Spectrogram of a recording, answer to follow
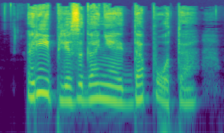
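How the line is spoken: Grumbling. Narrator (Russian): пробурчал

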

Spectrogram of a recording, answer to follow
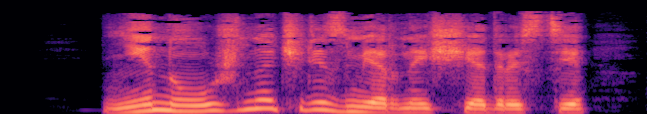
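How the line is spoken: Dry reply. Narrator (Russian): сухо откликнулся критик

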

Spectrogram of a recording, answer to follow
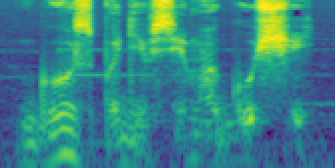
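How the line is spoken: Muttering. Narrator (Russian): только и пробормотал Аким Акимыч

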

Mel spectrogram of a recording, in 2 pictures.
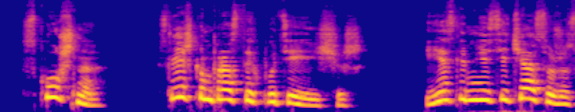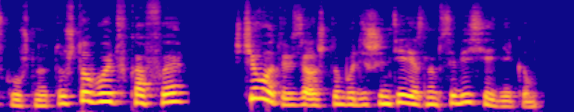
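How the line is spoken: Very calm question. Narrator (Russian): спросил я максимально спокойно

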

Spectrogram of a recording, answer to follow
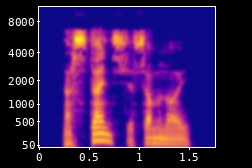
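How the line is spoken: Urgent close whisper. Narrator (Russian): горячо зашептала Рада в самое ухо

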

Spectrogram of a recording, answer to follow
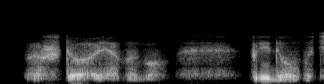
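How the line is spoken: Muttering. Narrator (Russian): бормотал король

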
